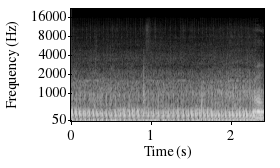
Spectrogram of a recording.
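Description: Single-cylinder motorcycle engine running steadily under way, with a rapid, even exhaust pulse.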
